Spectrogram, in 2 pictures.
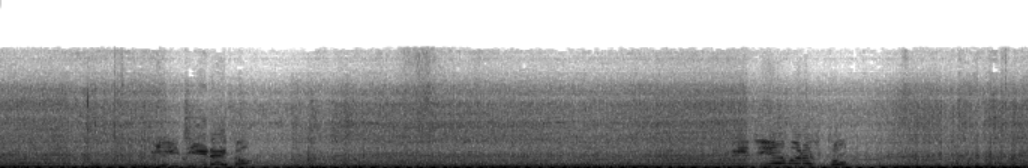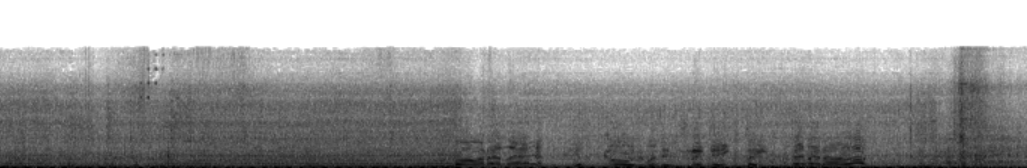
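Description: Tyres squeal in drifts through corners.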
